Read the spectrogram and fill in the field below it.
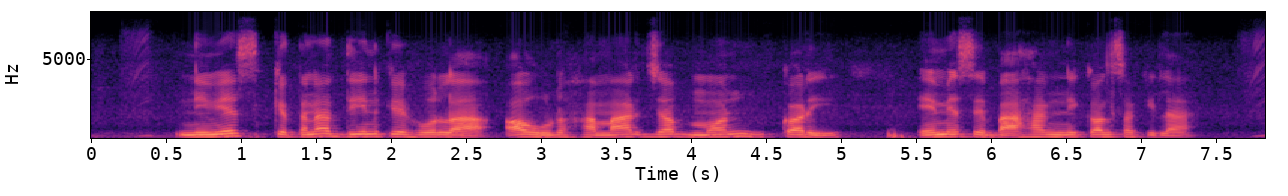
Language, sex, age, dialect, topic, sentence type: Bhojpuri, male, 60-100, Northern, banking, question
